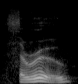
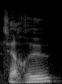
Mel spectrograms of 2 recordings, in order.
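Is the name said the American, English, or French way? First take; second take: English; French. First: The name is said the English way. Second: The name is said the original French way. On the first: This is how relatives in England say it. "who live in England, and they pronounce it" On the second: This is how it was said in the ancestral homeland. "in the motherland, it would have been uh"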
